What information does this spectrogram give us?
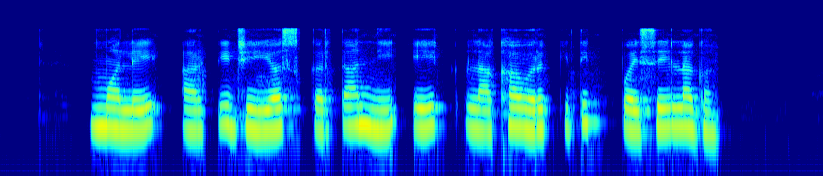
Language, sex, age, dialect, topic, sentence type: Marathi, female, 25-30, Varhadi, banking, question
